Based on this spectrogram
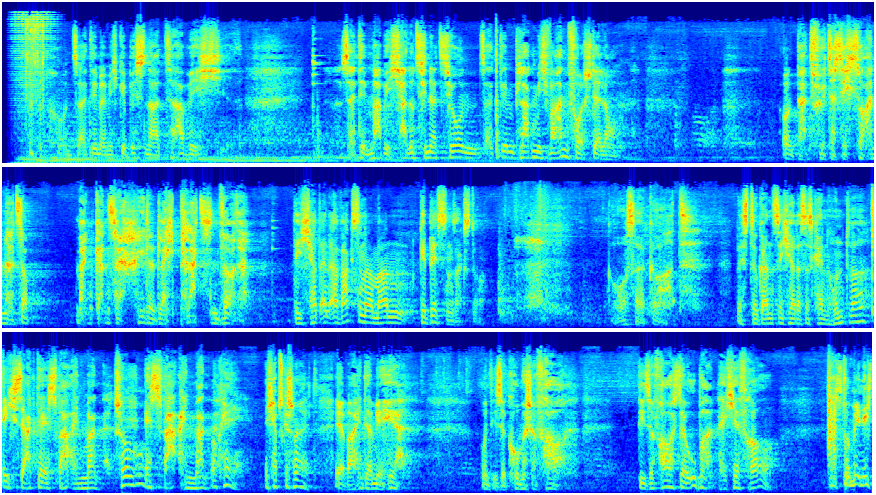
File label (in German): Synchron; Synchronsprecher & Schauspieler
